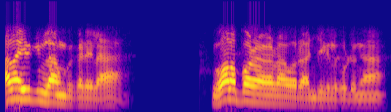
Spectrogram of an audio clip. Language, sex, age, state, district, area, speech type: Tamil, male, 60+, Tamil Nadu, Ariyalur, rural, conversation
